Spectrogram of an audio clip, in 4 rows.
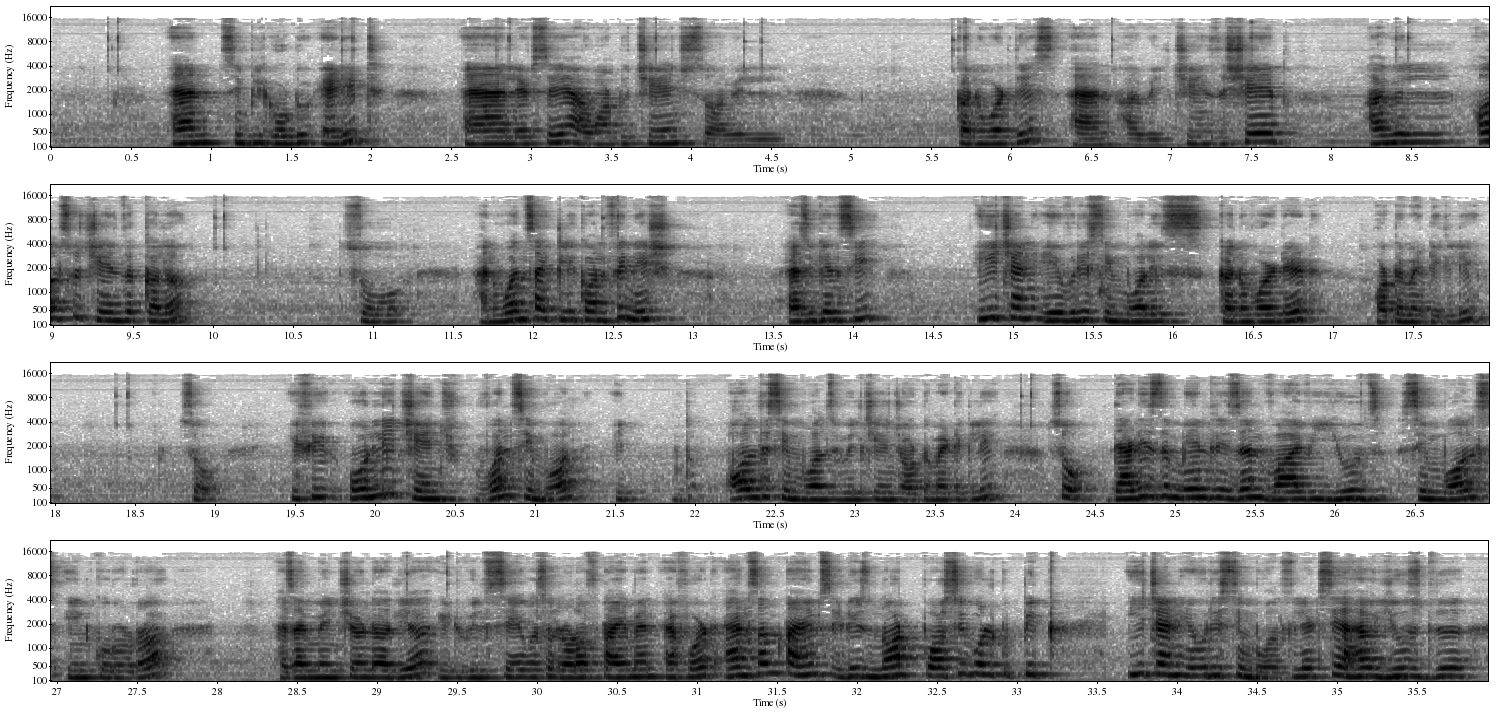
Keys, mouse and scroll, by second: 4.3 right click, 5.6-8.4 drag, 12.4 click, 18.4 click, 24.0 click, 29.1 click.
